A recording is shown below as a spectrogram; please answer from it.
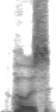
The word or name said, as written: hose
